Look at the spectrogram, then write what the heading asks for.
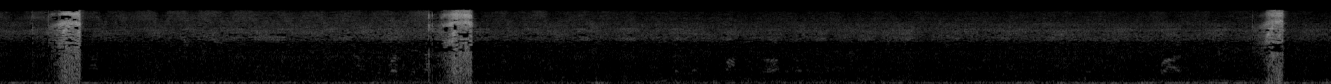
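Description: A cicada gives short, harsh buzzing bursts, each about half a second, spaced several seconds apart.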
